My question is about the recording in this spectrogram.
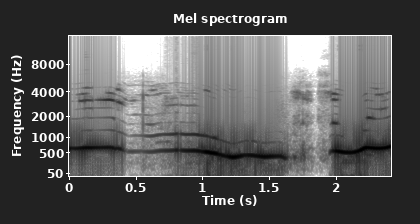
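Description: A boy singing without accompaniment: a short held note, then a longer drawn-out note that wavers and slides down in pitch, with a brief pause before the next note begins at the very end.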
